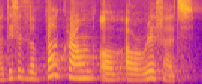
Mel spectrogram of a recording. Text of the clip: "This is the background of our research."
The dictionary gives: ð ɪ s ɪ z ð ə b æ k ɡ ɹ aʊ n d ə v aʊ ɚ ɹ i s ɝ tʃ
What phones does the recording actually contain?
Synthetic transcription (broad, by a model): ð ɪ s ɪ z ð ə b æ k ɡ ɹ aʊ n d ə v aʊ ɚ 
